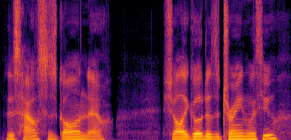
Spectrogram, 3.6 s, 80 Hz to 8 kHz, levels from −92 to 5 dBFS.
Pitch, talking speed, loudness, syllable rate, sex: 145 Hz, 215 wpm, -15 LUFS, 5.1 syllables/s, male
